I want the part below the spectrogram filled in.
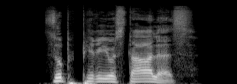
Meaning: strong/mixed nominative/accusative neuter singular of subperiostal
- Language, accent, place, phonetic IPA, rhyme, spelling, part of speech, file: German, Germany, Berlin, [zʊppeʁiʔɔsˈtaːləs], -aːləs, subperiostales, adjective, De-subperiostales.ogg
